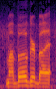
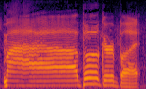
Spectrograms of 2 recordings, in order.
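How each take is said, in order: First: Said in the usual way. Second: Slow, drawn-out doting coo. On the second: Real, not acted. Talking to his dog Booger, slow doting baby talk. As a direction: stretch "booger" out lovingly for the dog.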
